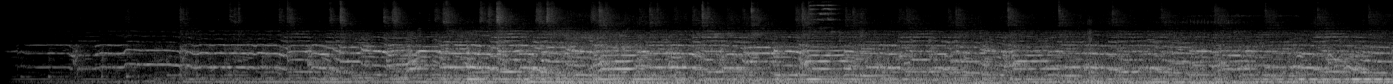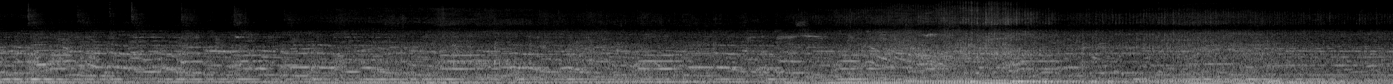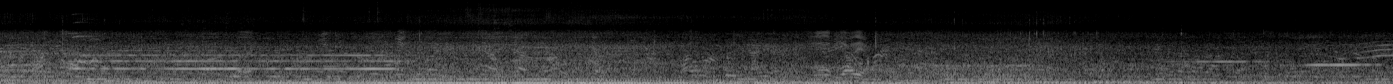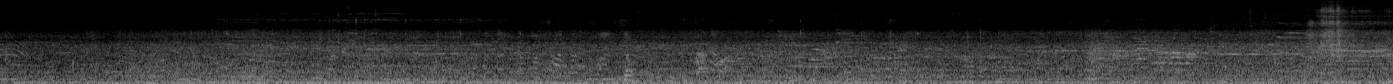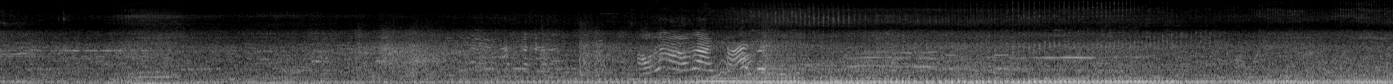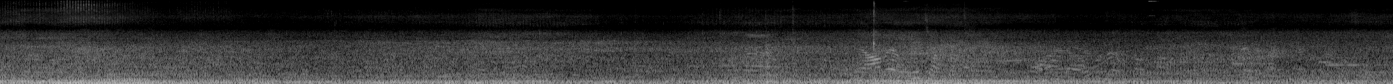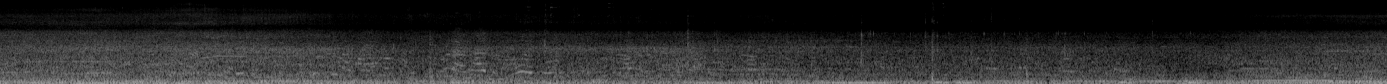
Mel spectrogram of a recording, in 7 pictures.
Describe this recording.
From Temple Square to the night market, After no business in traditional markets, Binaural recordings, Sony PCM D50 + Soundman OKM II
